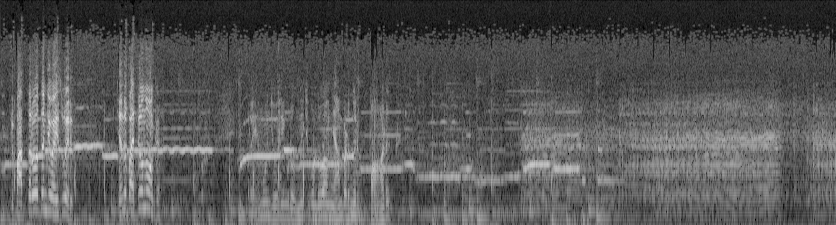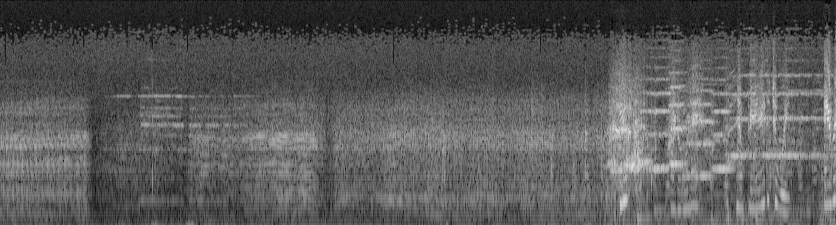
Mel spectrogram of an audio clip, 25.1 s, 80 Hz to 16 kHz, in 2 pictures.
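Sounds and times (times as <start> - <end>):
motorcycle engine running: 8.8 - 14.0.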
